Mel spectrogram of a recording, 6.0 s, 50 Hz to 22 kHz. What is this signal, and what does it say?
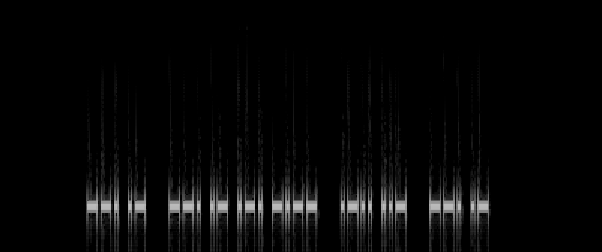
Morse code, heard as a keyed tone, about 34 wpm, 700 Hz. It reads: GA GARY LU GA
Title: K1USN SST QSO Practice - 35wpm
